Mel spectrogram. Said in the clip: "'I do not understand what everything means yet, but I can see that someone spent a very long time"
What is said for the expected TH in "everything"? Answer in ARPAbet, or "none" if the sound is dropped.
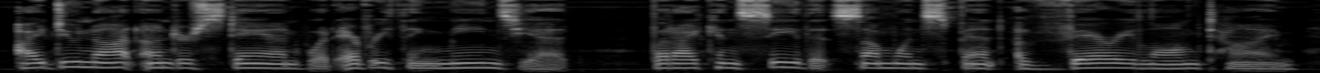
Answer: TH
